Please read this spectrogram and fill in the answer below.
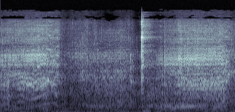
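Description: Flat file scraping across the steel flange of a Detroit TrueTrac differential carrier in two rasping strokes, with a short click between them. The file is taking burrs off the bolt holes and edge to prep the surface for the ring gear.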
